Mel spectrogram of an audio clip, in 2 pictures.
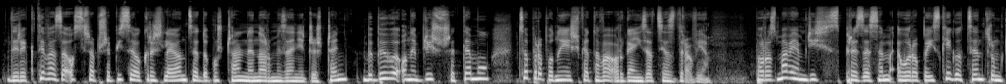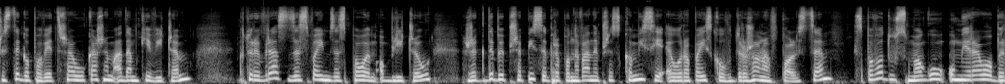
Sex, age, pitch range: female, 30-49, 175-215 Hz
